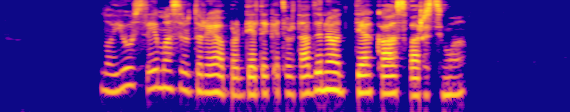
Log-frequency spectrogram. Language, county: Lithuanian, Kaunas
